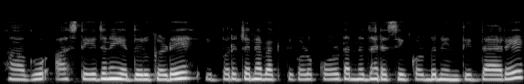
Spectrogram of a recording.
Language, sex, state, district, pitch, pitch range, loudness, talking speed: Kannada, female, Karnataka, Bidar, 235 Hz, 230-245 Hz, -15 LUFS, 135 wpm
